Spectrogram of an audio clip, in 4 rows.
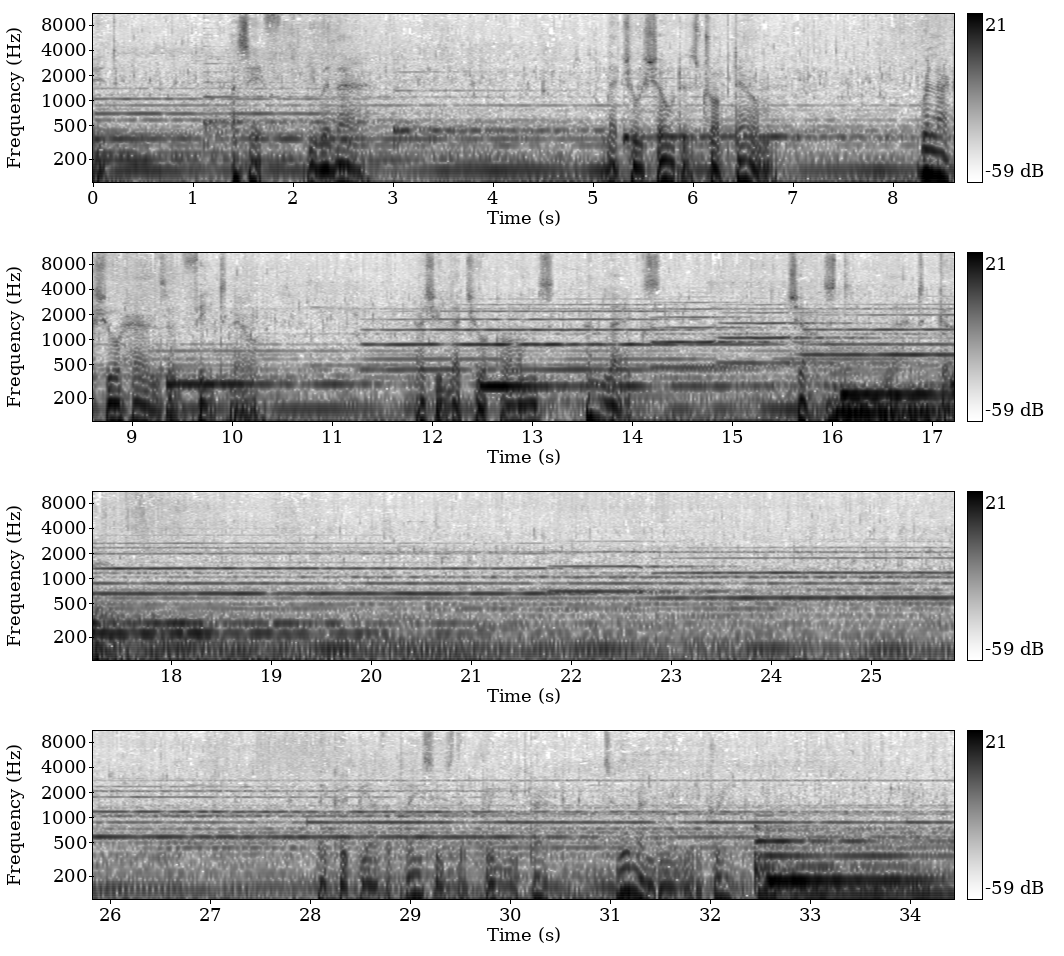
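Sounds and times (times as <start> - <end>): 
gentle flowing stream water trickling: 0.0 - 34.4
sustained musical tones: 0.0 - 34.4
speech: 1.4 - 3.1, 5.2 - 7.0, 8.2 - 10.5, 11.8 - 14.4, 15.6 - 17.4, 29.1 - 33.6.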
